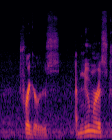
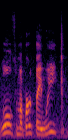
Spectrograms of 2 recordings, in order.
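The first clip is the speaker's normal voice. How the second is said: high, mocking birthday-boy voice; imitating Boogie; 10 semitones higher, 3 dB louder than usual. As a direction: pitch it way up to mimic an insistent friend. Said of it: "And he's like".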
